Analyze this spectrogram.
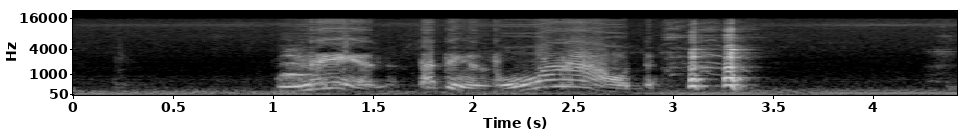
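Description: A teenage boy laughs.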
